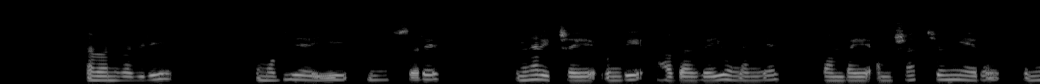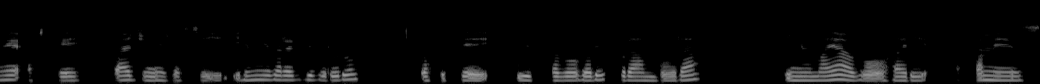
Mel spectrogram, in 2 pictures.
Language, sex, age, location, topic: Kinyarwanda, female, 25-35, Nyagatare, health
